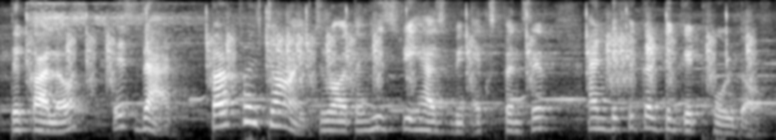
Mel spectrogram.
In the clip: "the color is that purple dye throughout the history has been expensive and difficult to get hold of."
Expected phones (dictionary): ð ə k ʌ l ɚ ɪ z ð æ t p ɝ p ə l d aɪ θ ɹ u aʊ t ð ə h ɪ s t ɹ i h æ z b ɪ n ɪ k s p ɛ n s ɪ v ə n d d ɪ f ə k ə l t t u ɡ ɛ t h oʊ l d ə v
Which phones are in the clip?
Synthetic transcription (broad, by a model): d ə k ʌ l ɚ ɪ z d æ t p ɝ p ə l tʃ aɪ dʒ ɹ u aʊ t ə h ɪ s t ɹ i h æ z b ɪ n ɪ k s p ɛ n s ɪ v ə n d d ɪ f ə k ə l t t u ɡ ɛ t h oʊ l d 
